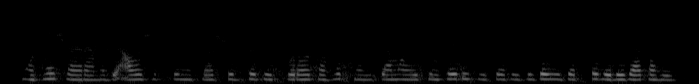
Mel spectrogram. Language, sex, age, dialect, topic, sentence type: Marathi, female, 36-40, Standard Marathi, agriculture, statement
